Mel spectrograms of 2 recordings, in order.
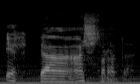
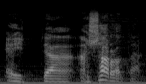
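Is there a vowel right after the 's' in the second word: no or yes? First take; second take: no; yes. First: No vowel follows the 's' sound. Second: A vowel follows the 's' sound. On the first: The speaker calls it right. "as, bukan asyarah" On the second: The speaker calls it wrong. "Ojo dibaca"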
